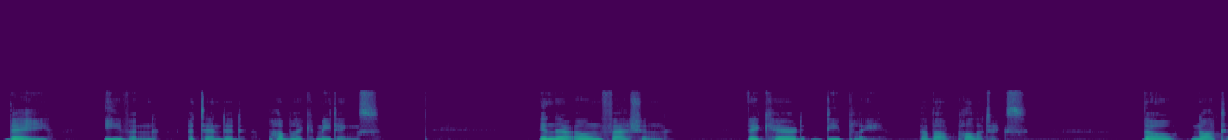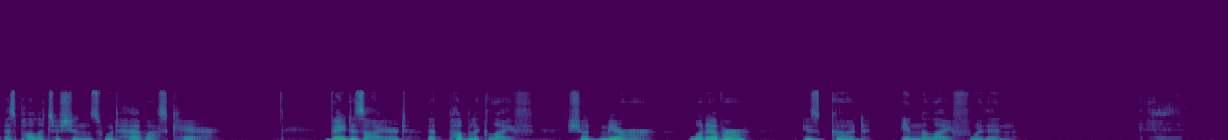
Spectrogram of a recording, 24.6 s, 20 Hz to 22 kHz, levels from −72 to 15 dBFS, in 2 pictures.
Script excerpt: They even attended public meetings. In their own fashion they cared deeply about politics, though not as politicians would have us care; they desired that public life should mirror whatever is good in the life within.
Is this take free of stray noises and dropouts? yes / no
no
